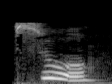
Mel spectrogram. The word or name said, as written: sool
